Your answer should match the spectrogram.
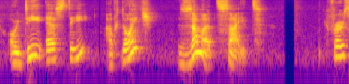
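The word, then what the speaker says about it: Zeit: in German of deut site site and we spell it this way Z as in zebra e i t and remember the combination of EI in German is I the next word is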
